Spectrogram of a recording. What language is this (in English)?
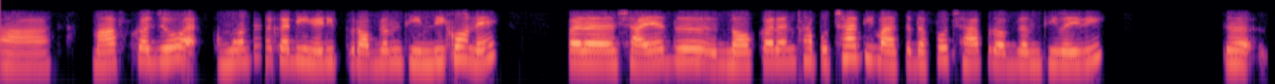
Sindhi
